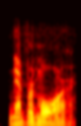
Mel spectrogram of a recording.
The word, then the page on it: nevermore: American English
